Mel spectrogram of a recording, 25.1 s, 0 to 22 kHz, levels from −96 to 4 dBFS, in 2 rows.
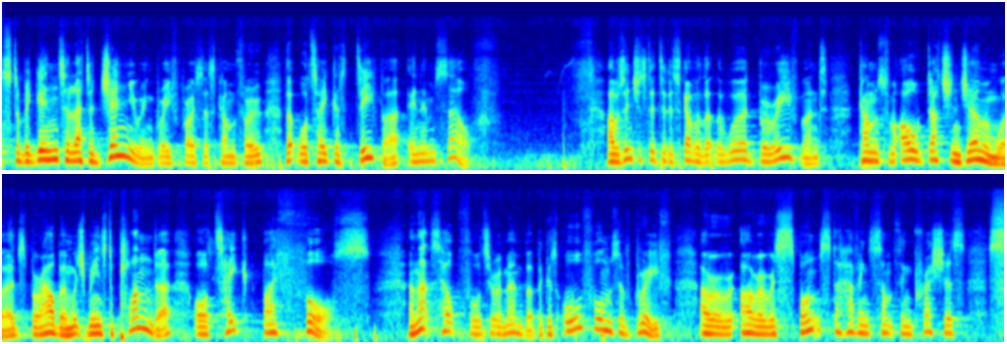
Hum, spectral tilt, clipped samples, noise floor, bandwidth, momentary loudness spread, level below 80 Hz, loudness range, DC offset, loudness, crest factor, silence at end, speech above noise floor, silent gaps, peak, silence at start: none; -8.5 dB/octave; under 0.1%; -53 dBFS; 8.8 kHz; 11 LU; -46 dBFS; 7 LU; under 0.1%; -20 LUFS; 18 dB; 0 s; 33 dB; none; -2 dBFS; 0 s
